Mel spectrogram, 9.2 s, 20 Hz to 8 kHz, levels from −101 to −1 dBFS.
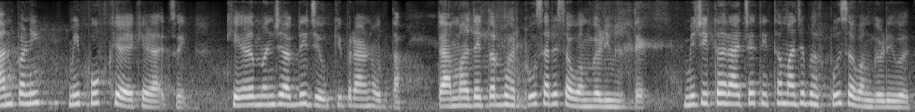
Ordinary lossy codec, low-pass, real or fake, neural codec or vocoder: none; none; fake; codec, 16 kHz, 2 kbps, X-Codec, HuBERT features, trained on LibriSpeech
